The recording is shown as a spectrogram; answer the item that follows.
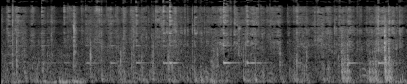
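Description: Pack mules' neck bells ringing over and over, short single-pitched rings about ten times, with hooves knocking and scraping on stone steps.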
